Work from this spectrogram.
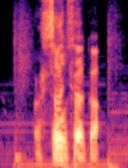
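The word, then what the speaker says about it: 大阪: What's the right way to pronounce it? Osaka.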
